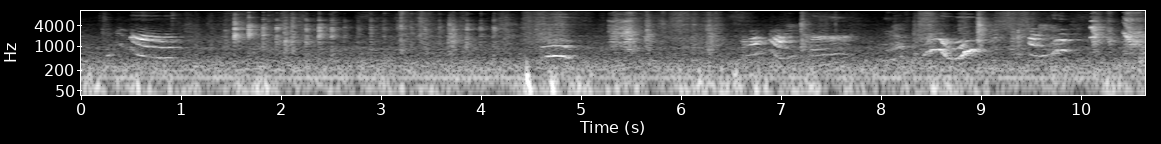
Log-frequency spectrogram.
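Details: Talking parrot indoors, giving short warbled and squeaky phrases with sliding, looping pitch, spaced irregularly and coming in bunches near the end, over a constant low electrical hum and room noise.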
